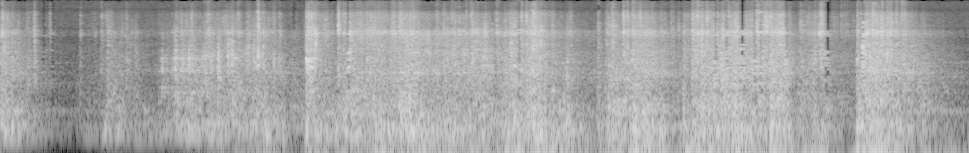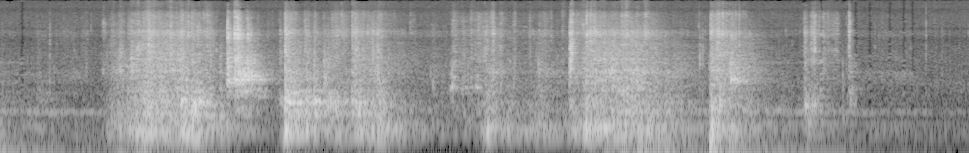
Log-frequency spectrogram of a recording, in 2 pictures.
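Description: Old electric stove being tipped and shoved into the back of a car: sheet metal scraping and bumping in long surges, with a few sharp knocks.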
